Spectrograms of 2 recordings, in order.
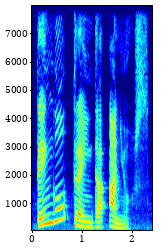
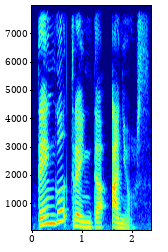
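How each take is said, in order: Both takes have the same delivery.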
